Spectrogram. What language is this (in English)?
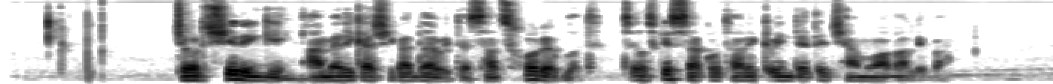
Georgian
